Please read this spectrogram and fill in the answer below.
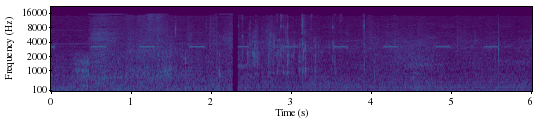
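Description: Near silence with a faint, high, regular electronic beep about every 0.6 seconds, typical of a hospital patient monitor. The sound briefly drops out about two seconds in, and after that a faint low hum is heard.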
